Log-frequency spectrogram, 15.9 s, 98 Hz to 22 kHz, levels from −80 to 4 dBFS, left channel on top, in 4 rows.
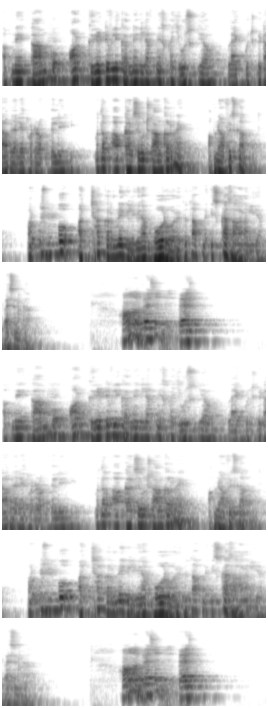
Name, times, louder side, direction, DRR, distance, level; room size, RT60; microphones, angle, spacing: voice 1, 0.0-4.9 5.4-6.7 7.1-7.6 8.3-12.3, left 5 dB, 75° left, 3 dB, 0.4 m, -21 dB
voice 2, 8.5-8.8 13.6-14.7, left 1 dB, 75° right, -4 dB, 1.4 m, -24 dB
4.0 x 2.5 x 4.7 m, 0.76 s
head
